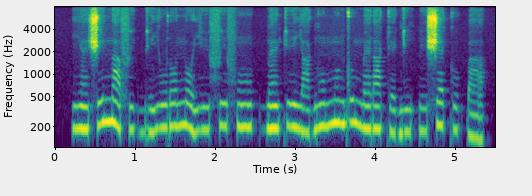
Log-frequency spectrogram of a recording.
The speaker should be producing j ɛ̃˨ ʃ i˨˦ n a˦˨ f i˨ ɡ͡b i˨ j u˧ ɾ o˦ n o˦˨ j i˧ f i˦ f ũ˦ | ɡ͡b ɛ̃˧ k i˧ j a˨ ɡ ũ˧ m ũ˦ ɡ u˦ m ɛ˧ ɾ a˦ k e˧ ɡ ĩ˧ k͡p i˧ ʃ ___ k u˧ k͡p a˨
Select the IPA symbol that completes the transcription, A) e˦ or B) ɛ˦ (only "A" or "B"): B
